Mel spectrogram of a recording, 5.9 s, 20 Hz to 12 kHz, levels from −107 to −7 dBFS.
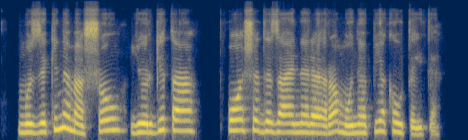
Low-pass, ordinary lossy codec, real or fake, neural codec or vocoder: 10.8 kHz; Opus, 16 kbps; real; none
